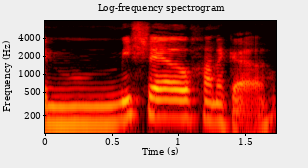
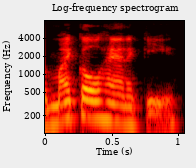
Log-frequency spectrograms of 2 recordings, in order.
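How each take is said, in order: First: Michael as "mee-shy-EL", Haneke as "HAH-nuh-kuh"; European pronunciation. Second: Michael as "MY-kul", Haneke as "HAN-uh-kee"; anglicized pronunciation. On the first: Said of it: "however you want to pronounce his name". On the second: Reviewer offering the other way of saying it, Michael Haneke as "MY-kul HAN-uh-kee". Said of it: "I've heard it both ways". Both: Shown as a demonstration.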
